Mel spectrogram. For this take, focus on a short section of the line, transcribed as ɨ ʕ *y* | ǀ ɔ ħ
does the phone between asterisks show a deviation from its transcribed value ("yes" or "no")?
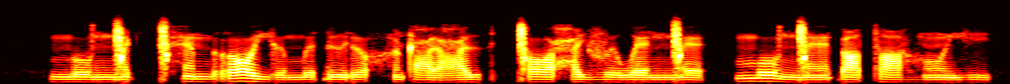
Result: yes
